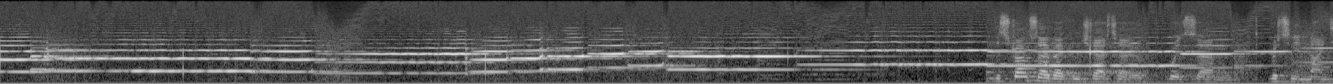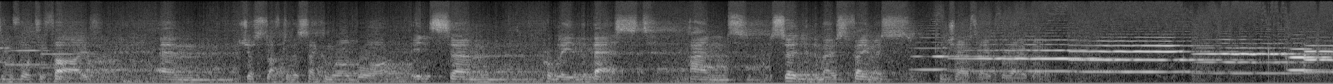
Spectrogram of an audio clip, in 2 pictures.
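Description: Distortion runs through the whole clip, with a noise floor that fills the pauses, likely from a stuck bit holding one data bit fixed regardless of the waveform. A short stutter, a 23 ms slice heard twice, recurs at 1.83–1.86, 4.86–4.88, 7.88–7.90, 10.90–10.92, 13.92–13.95, 16.95–16.97, 22.99–23.02 and 26.02–26.04 s. These are overlapping chunks: the audio was handled in 3 s blocks, each starting before the previous one ended.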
